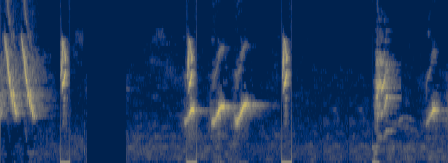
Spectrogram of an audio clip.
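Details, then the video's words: Double-collared seedeater training song of the tui tui zel zel style, used to teach young and adult birds: high, thin buzzy notes and short slurred phrases in separate bursts with silent gaps and occasional clicks. "Treinando Tui Tui Zel Zel para encarte de FILHOTES e ADULTOS"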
